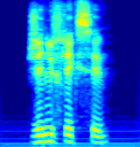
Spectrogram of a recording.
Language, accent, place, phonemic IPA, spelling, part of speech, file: French, France, Lyon, /ʒe.ny.flɛk.se/, génuflexer, verb, LL-Q150 (fra)-génuflexer.wav
- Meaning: to genuflect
